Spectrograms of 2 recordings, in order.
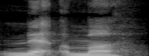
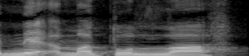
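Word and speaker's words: نعمة: Arabic میں اگر آپ رکنا چاہیں گے تو آپ کیا تلفظ کریں گے؟ نعمہ، ہا کا تلفظ کریں گے. لیکن اگر آپ کسی چیز سے اس لفظ کو جوڑنا چاہے تو تا کا تلفظ ہوگا، آپ کہیں گے نعمت اللہ، یعنی اللہ کی نعمت.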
